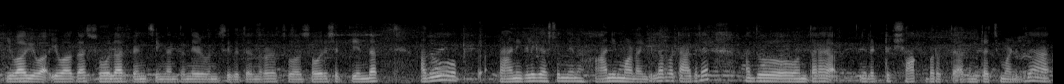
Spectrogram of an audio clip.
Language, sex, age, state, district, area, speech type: Kannada, male, 18-30, Karnataka, Koppal, rural, spontaneous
